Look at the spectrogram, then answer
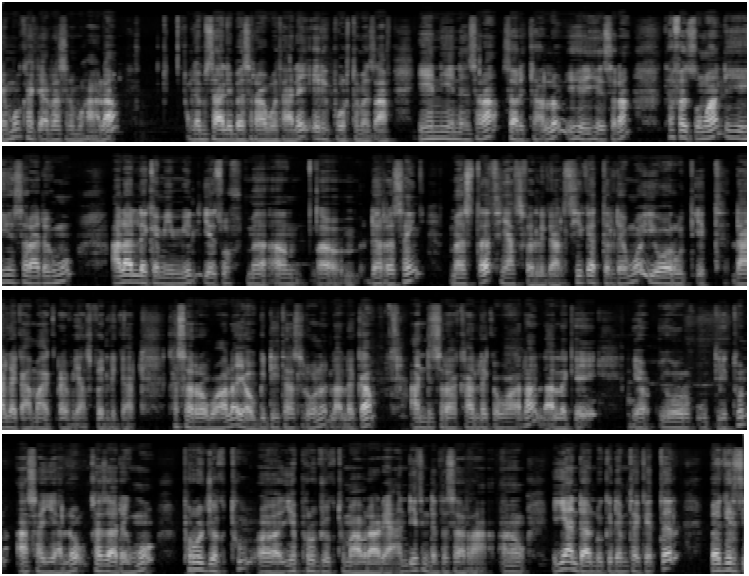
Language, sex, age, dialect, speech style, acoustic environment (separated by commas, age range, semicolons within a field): Amharic, male, 18-24, Ethiopia - Gojjam, happy, silence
